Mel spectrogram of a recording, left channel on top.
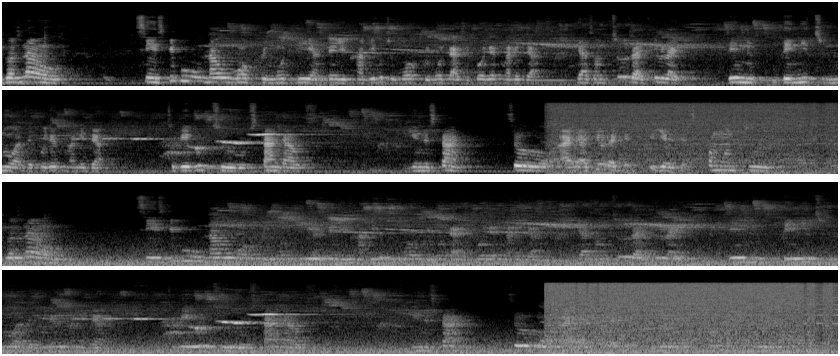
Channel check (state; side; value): noise; right; rumble, 6 dB below the sound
